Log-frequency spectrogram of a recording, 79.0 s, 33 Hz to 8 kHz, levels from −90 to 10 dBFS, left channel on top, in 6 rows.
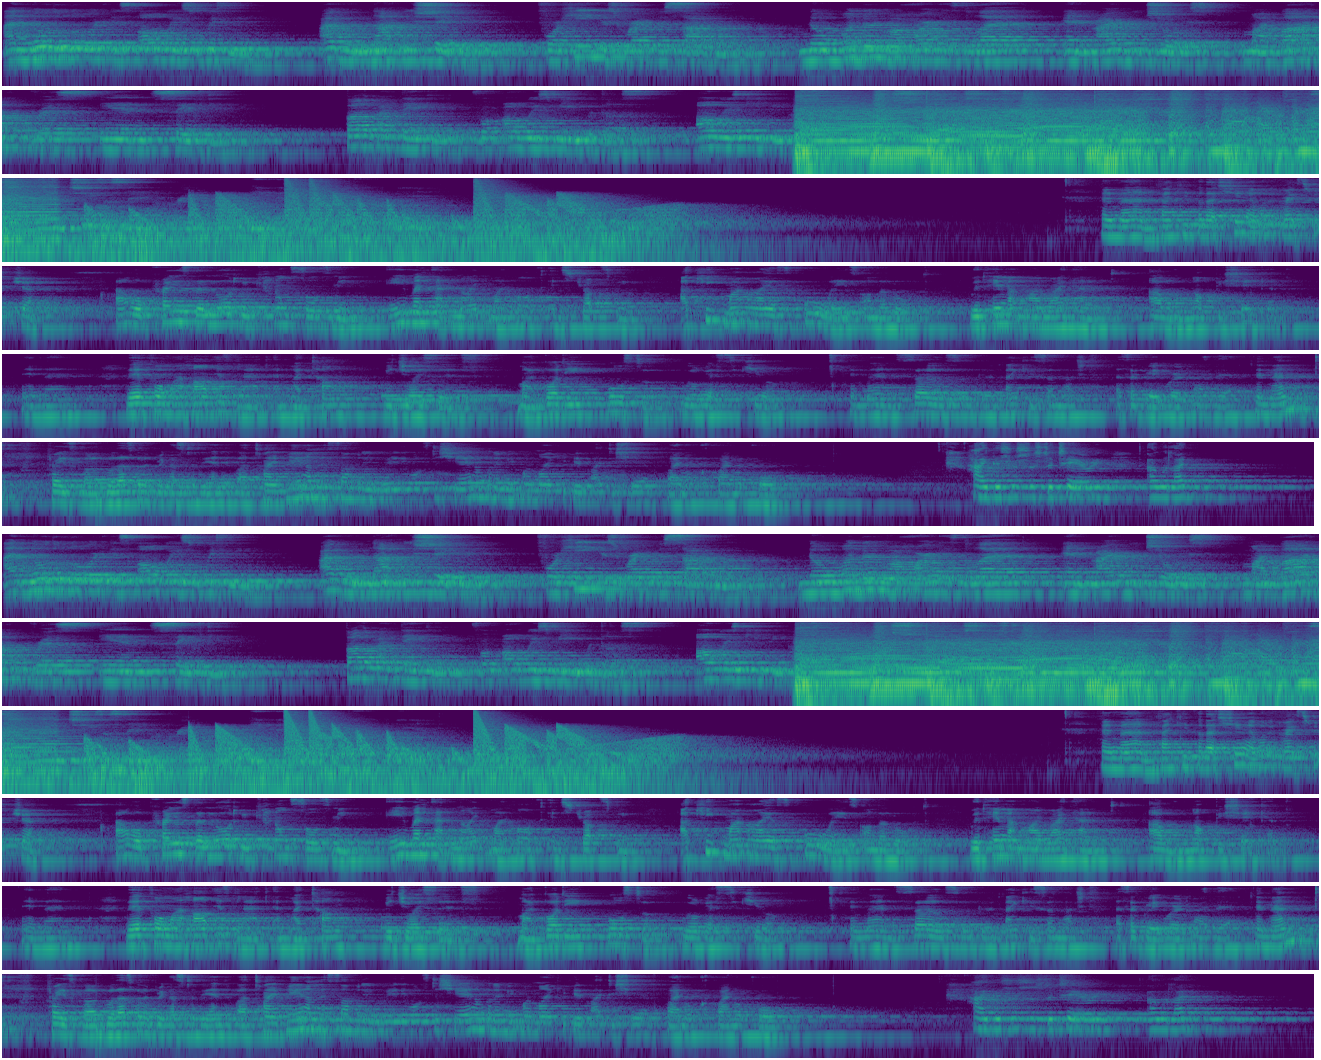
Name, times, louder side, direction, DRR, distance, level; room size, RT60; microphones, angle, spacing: voice 1, 0.0-2.5 3.2-4.8 5.4-7.4 7.9-10.2 10.6-12.0 12.4-15.4 16.6-17.6 17.9-19.5 20.1-23.7 24.0-26.4 26.8-28.3 28.8-30.6, left 1 dB, 85° right, -5 dB, 2.8 m, -34 dB
sound 1, 21.1-26.9, left 1 dB, 5° left, 0.3 m, -24 dB
sound 2, 27.0-33.2, right 3 dB, 65° right, 0.6 m, -30 dB
voice 2, 37.3-39.9 40.6-45.9 46.3-48.8 49.2-50.6 51.0-52.4 52.9-53.4 53.7-56.2 56.5-57.4 57.8-60.5 61.1-63.5 63.8-73.6, equal, 25° right, 4 dB, 0.7 m, -35 dB
voice 3, 75.3-77.7, left 3 dB, 85° left, 6 dB, 0.9 m, -34 dB
16.5 x 5.8 x 5.9 m, 2.9 s
head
